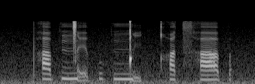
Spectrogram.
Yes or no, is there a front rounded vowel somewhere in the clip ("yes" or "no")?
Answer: no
